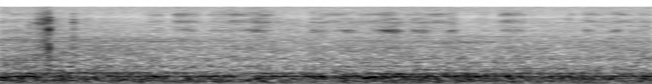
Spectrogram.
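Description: Pencil writing on notebook paper: a faint scratching of the graphite as the letters are formed.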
